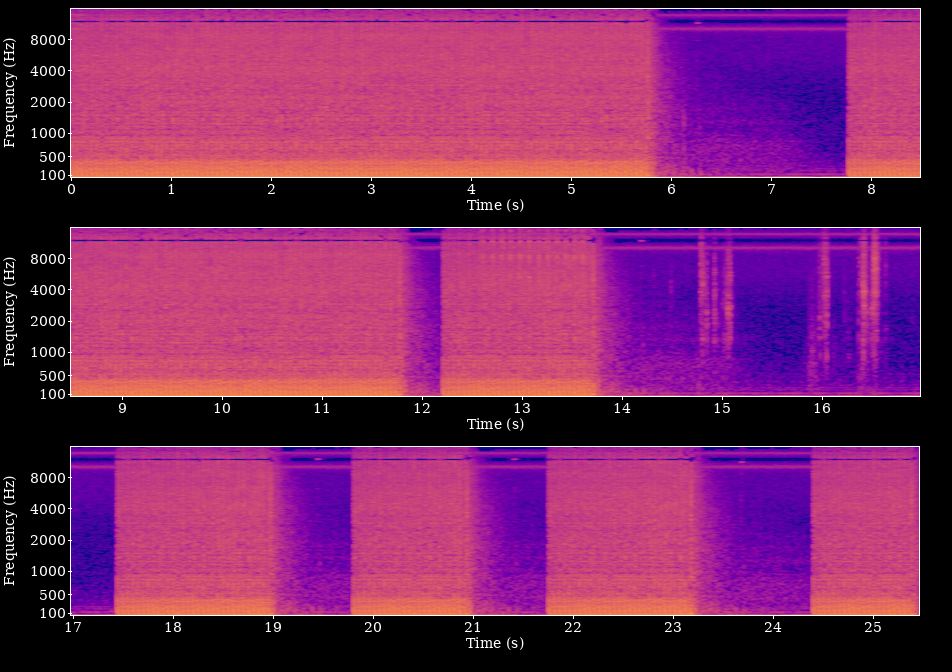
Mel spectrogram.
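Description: Sustained automatic gunfire from a weapon in Fortnite Save the World, loud continuous bursts broken by several short pauses, with no talking.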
